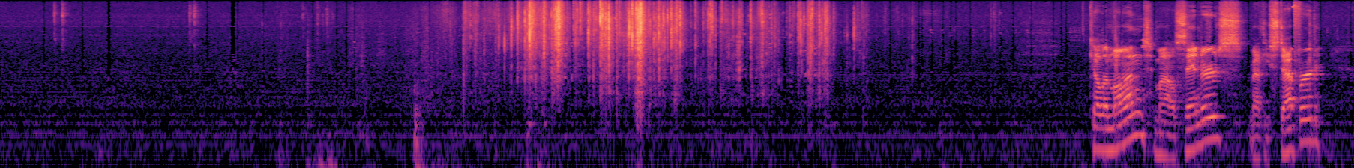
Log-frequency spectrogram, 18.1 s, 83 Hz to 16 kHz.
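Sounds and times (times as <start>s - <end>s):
wrapper tearing and crinkling: 6.1s - 11.6s.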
